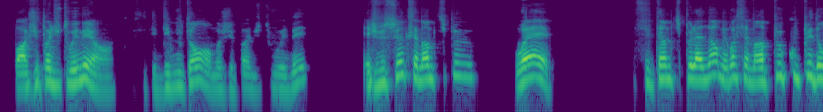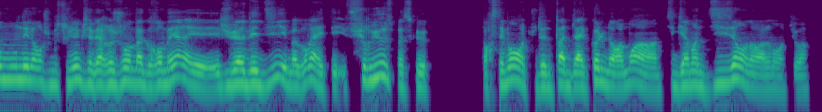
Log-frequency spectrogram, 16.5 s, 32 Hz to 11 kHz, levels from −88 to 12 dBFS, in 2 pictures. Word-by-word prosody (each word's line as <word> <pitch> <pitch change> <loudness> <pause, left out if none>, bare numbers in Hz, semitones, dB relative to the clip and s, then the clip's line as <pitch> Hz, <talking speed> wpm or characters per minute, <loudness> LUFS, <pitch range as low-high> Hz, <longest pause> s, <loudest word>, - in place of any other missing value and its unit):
Bon, 120 0 +5
j'ai 150 - -6
pas 155 - +1
du 135 - -4
tout 140 +2 -3
aimé, 175 +3 +4
hein, 100 -1 -3 0.3
c'était 110 - -18
dégoûtant, 125 +7 -2
moi, 110 0 -9
j'ai 110 -1 -15
pas 115 +2 -9
du 105 - -18
tout 110 -2 -12
aimé. 135 +10 -7 0.5
Et - - -2
je 135 - -3
me 150 - 0
souviens 210 +10 0
que 215 - -12
ça 185 - +3
m'a 170 - +5
un - - +3
petit 180 - -11
peu 200 -2 -7 0.4
ouais, - - +7 0.8
c'était 150 +1 -3
un 180 - +4
petit 175 0 -9
peu 185 - 0
la 170 -1 +9
norme 215 +2 +1
mais - - 0
moi, 190 - +2
ça 180 -2 -2
m'a 155 - 0
un 160 - +5
peu 210 -1 -4
coupé 195 +1 -3
dans 180 0 +5
mon 175 0 -1
élan. 165 -2 +2
Je 135 - -11
me 135 - -5
souviens 165 +6 -2
que 145 - -7
j'avais 140 0 +2
rejoint 140 +4 0
ma 145 -2 +2
grand 125 +3 -1
mère 180 +6 +1
et 120 -3 0
je 130 +2 -5
lui 145 - +5
avais 140 0 +3
dit 165 +10 -6
et 170 - +3
ma 125 - 0
grand 155 - -3
mère 175 - +3
elle 120 - -2
était 120 - -10
furieuse 180 +3 -1
parce 120 -4 -8
que 120 -2 -4 0.5
forcément, 160 +1 0
tu 115 - -21
donnes 120 -2 -2
pas - - +5
de 125 - -8
l'alcool 125 +6 +2
normalement 125 -1 +1
à - - -2
un 110 - -10
petit 125 +3 -15
gamin 130 +2 0
de 125 - -6
10 145 +9 -4
ans, 170 -5 +3
normalement, 110 -3 -3
tu 105 - -22
vois? 105 0 -8
140 Hz, 300 wpm, -22 LUFS, 120-175 Hz, 0.8 s, la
